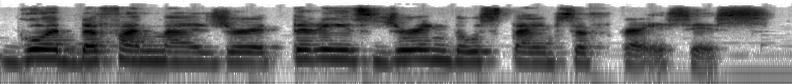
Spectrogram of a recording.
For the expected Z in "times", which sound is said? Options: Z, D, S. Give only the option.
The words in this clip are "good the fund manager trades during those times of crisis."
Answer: S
